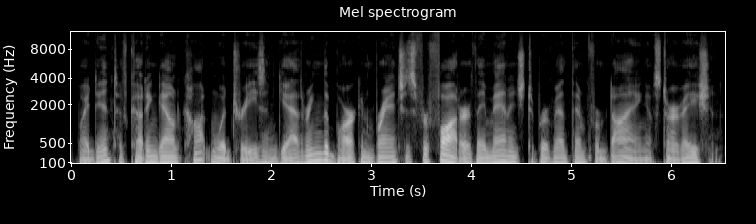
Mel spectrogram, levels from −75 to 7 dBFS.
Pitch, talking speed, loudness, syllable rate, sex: 95 Hz, 220 wpm, -20 LUFS, 5.8 syllables/s, male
